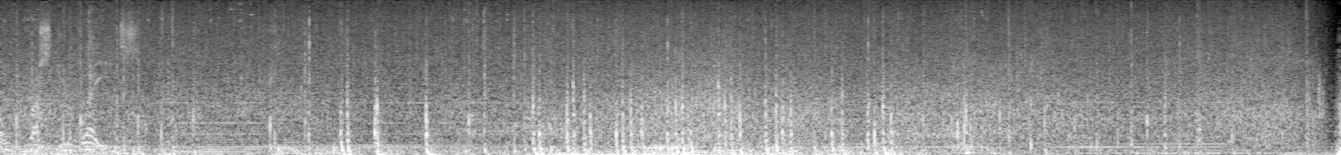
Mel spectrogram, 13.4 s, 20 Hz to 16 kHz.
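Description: Rain falls steadily in the video game Witcher 3, a faint, continuous patter with the quiet clip-clop of horse hooves mixed in throughout.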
